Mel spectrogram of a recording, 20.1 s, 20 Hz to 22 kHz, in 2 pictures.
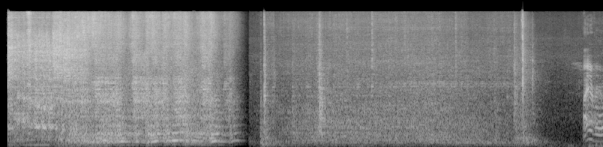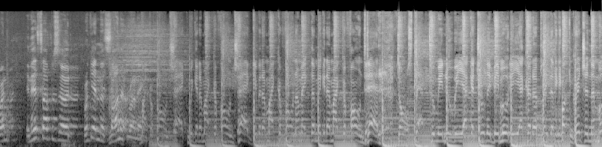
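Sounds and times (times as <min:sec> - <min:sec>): sliding barn door rolling: 0:00.5 - 0:09.2.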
